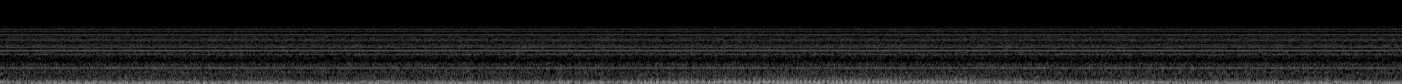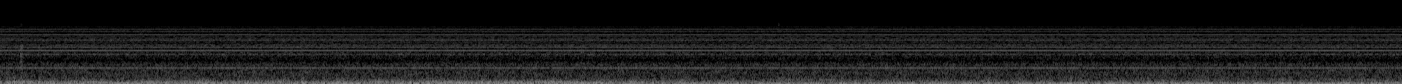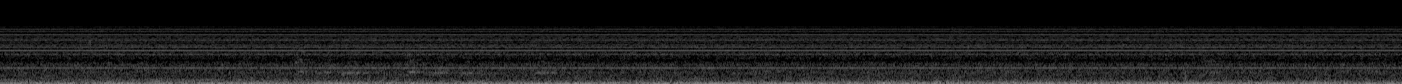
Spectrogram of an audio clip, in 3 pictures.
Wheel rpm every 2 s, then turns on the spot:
0, 0, 0, 0, 0, 0, 0, 0, 0, 0, 0, 0, 0, 0, 0, 0, 0, 0, 0, 0, 0.
none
